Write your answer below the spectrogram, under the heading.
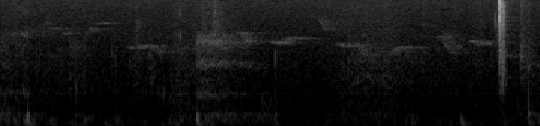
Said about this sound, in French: Donc là, on sort dehors pour passer dans l'autre, l'autre partie de ton atelier. On va entendre les petits oiseaux.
